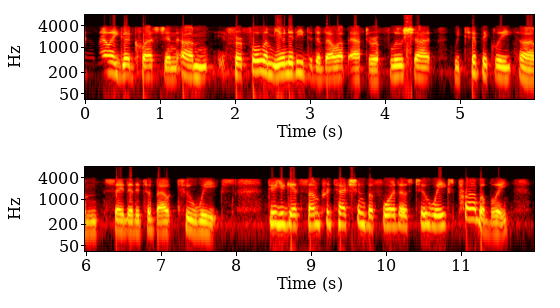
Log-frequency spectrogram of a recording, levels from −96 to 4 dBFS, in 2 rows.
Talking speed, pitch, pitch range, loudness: 160 wpm, 175 Hz, 140-200 Hz, -25 LUFS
